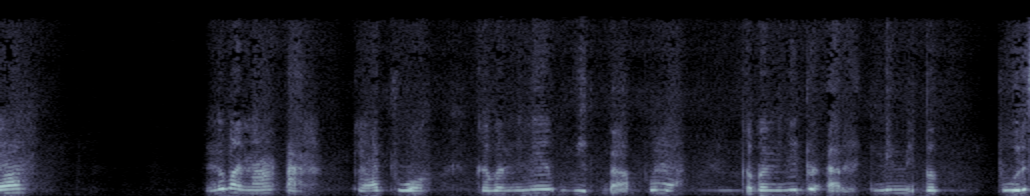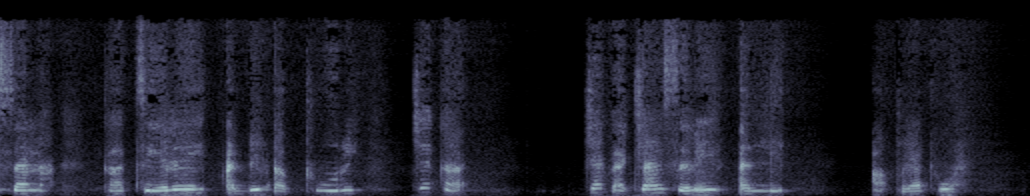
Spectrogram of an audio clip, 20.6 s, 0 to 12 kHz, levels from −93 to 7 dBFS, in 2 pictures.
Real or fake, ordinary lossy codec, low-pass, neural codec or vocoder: fake; MP3, 48 kbps; 10.8 kHz; codec, 44.1 kHz, 2.6 kbps, DAC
